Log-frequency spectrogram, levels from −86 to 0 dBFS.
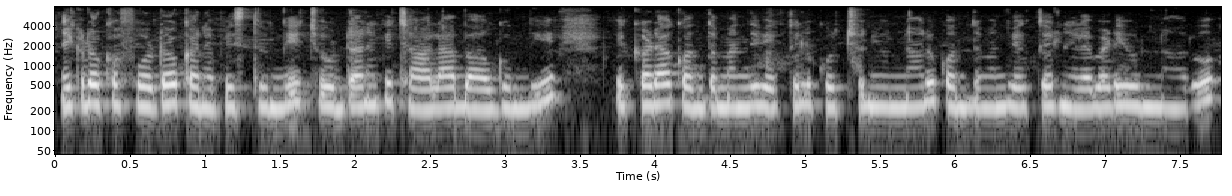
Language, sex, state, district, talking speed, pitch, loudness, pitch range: Telugu, female, Andhra Pradesh, Sri Satya Sai, 130 wpm, 235 Hz, -16 LUFS, 230-250 Hz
